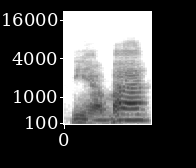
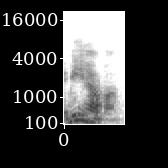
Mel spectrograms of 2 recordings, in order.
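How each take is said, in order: First: The final ma is long and full. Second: The final ma is short and light. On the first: It asks whether mother is good. The speaker calls it wrong. "not ni hao ma" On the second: It asks a yes or no question. The speaker calls it right. "a short little ma"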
